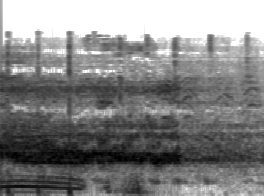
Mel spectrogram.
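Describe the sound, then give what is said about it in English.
A loud crowd at a rap battle roars, cheering and yelling all at once in reaction to a rapper's bar, with shouted voices rising above a dense wall of noise that eases slightly toward the end. “You can listen to the crowd reaction, bro. Oh, yeah, they're going crazy.”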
